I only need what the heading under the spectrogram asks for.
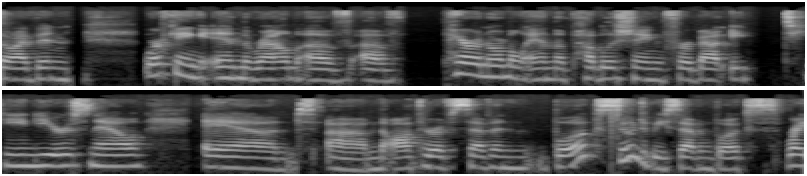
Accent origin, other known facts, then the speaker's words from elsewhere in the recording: Maryland, United States; So I'm originally from Maryland, and so I have a lot of Maryland lore knowledge, but most of my research has been here. Most of my adult life has been here in the Midwest.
